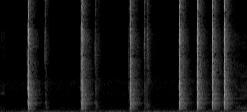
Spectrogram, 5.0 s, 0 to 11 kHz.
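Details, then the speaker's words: Honda Civic with 200k miles, newly installed AC compressor clutch jumped directly to the battery. Sharp paired clicks show the clutch engaging normally; the earlier fault was later found to be the compressor's thermal switch. "I got the new AC clutch installed and I wanted to show you guys what it sounds like when I short out the clutch directly to the battery"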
